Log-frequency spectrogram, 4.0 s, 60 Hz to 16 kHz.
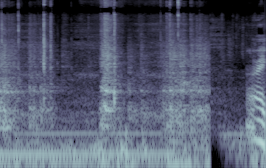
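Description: Ratchet wrench clicking in short bursts, with a few sharp metal clicks, as a 14 mm oil drain plug is worked loose, over a steady low hum. The sound cuts off suddenly near the end.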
